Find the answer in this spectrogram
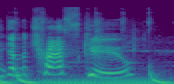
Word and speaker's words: Dimitrescu: If y'all had Lady Dimitrescu, yes, that's how you pronounce it, Lady Dimitrescu.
